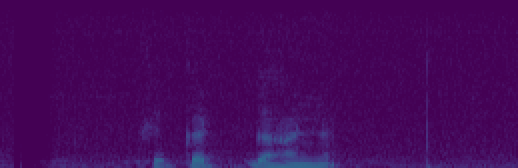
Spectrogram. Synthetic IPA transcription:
sikːəʈ̚ɡaɦanːə

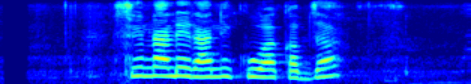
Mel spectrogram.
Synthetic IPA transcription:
sinaleɾanikuwakʌb̚d͡za

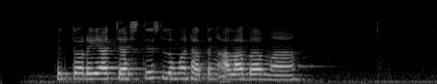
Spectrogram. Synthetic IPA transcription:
fik̚t̪oɾiḁd͡ʒ̥a̤st̪ɪsluŋɔɖa̤t̪əŋa̰labama

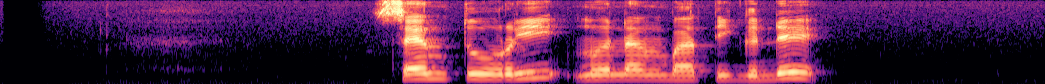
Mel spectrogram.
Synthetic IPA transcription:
sɛnt̪uɾimənaŋbat̪iɡədɛ

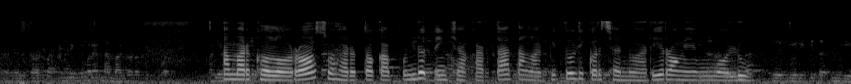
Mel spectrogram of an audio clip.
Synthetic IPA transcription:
ʔamarɡ̥ɔ̤lɔɾɔsuɦaɾt̪ɔkapund̪ʊt̪̚ɪŋd̥ʒ̥a̤kart̪at̪aŋalpit̪ulikʊrd̥ʒ̥a̤nuwaɾiɾɔŋɛwuwɔlu

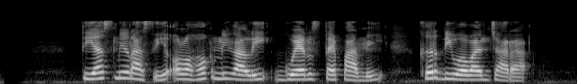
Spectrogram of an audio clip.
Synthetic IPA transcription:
t̪iasmiɾasiɔlɔɦɔk̚niŋaliɡuɛnst̪ɛpani | kɨrdiwawaɲt͡ʃaɾa

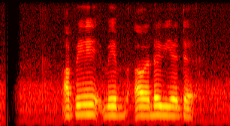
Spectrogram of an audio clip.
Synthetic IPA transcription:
a̰peːʋebaʋəɖəʋijəʈə

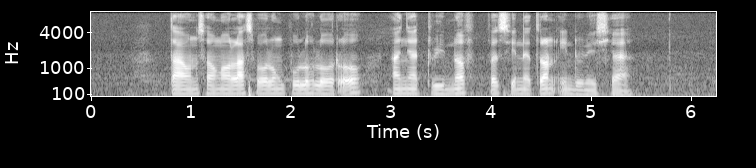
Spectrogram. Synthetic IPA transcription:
t̪aʊnsɔŋɔlaswolʊŋpulʊhloɾoaɲad̪̥uinɔfb̥əsinet̪ɾɔnʔḭnd̪onesia

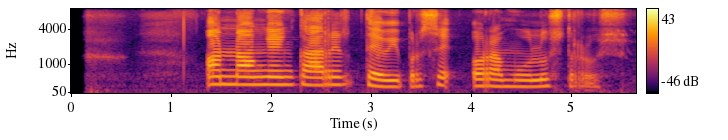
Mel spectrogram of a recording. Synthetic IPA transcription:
ʔɔnɔŋɪŋkaɾɪrd̪̥ɛ̤wipərsɪʔ | oɾamulʊst̪ə̰ɾʊ̰s

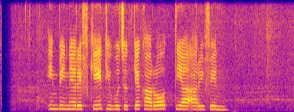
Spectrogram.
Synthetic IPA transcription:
ʔimpineɾifkid̪̥i̤wud̥ʒ̥ṳt̪̚kekaɾot̪iaʔaɾifɪn

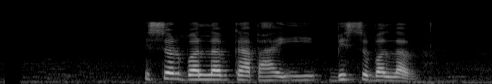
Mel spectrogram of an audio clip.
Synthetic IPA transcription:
iswʌrbʌlːʌbkabʱajibisːobʌlːʌb

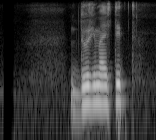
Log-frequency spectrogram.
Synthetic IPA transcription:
d̪uɾimast̪it̪

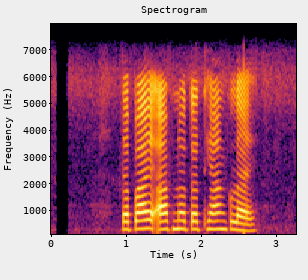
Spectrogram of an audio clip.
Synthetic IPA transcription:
t̪ʌpaĩʔapʰnot̪ʌt̪ʰjaŋklaj

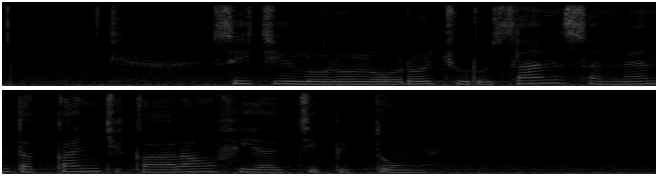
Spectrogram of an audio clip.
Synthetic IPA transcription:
sid̥ʒ̥i̤loɾɔloɾɔd̥ʒ̥ṳɾusansənɛnt̪əkant͡ʃikaɾaŋfiḁt͡ʃib̥i̤t̪ʊŋ

